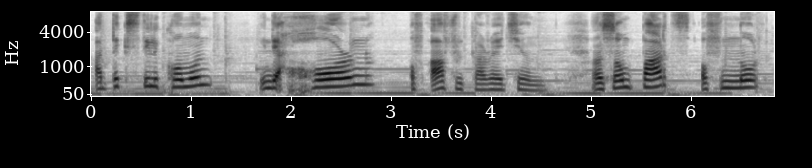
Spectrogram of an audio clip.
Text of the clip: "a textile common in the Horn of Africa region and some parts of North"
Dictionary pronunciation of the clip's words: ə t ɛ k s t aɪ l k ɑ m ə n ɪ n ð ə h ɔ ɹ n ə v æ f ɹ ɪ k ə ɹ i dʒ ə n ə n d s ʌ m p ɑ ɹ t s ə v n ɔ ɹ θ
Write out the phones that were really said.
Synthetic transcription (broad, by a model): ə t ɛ k s t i l k ɑ m ə n ɪ n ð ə h ɔ ɹ n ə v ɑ f ɹ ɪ k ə ɹ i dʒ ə n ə n s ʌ m p ɑ ɹ t s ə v n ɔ ɹ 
